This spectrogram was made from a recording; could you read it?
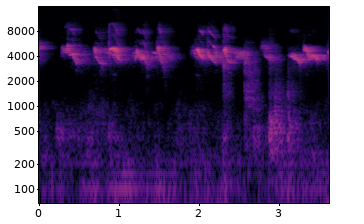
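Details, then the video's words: An Oriental white-eye, on its first day back to singing, sings a fast, continuous run of high, thin twittering notes, with brief pauses and softer chips between phrases. "Mata Puteh Buka Sing"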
